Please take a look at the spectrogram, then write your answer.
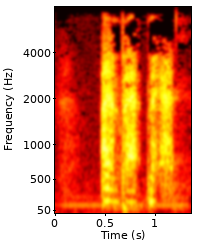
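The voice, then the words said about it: Imitates a Batman voice. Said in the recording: “I don't know if my voice is ready... I like the Christian Bale thing you've got going on.”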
